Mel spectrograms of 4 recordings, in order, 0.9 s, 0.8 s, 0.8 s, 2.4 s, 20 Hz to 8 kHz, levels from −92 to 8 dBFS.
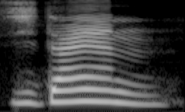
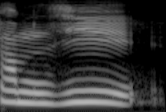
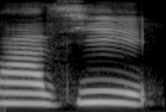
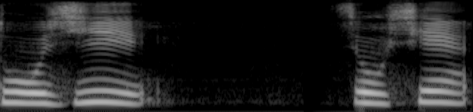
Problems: constant background noise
